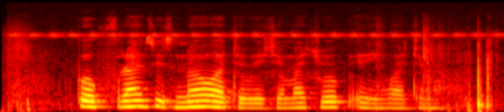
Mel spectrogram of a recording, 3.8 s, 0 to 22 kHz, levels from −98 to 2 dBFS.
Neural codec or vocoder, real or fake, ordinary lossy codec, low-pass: none; real; none; 19.8 kHz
